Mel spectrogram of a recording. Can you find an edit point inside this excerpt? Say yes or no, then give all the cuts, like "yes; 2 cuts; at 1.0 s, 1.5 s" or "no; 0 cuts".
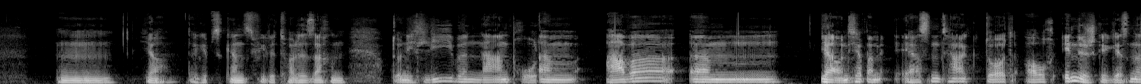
yes; 2 cuts; at 3.9 s, 5.4 s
